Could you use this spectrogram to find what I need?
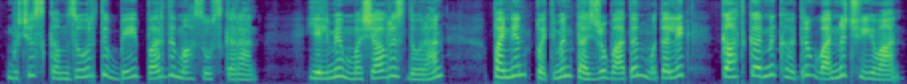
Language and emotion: Kashmiri, fearful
